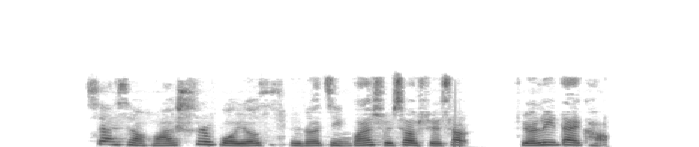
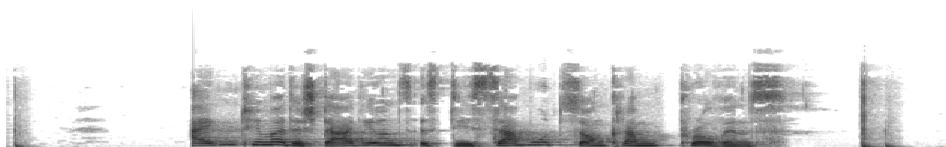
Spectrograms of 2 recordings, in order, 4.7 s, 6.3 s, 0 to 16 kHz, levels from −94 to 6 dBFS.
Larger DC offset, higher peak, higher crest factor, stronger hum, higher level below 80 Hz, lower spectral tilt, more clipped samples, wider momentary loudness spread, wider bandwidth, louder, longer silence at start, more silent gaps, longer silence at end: neither; second, -12 dBFS vs 0 dBFS; about the same, 20 dB vs 16 dB; neither; second, -74 dBFS vs -42 dBFS; second, -3.5 dB/octave vs -5 dB/octave; neither; second, 7 LU vs 15 LU; second, 8.4 kHz vs 9.4 kHz; second, -30 LUFS vs -14 LUFS; first, 0.6 s vs 0.1 s; first, 3.23-3.41 s vs none; first, 0.6 s vs 0.35 s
